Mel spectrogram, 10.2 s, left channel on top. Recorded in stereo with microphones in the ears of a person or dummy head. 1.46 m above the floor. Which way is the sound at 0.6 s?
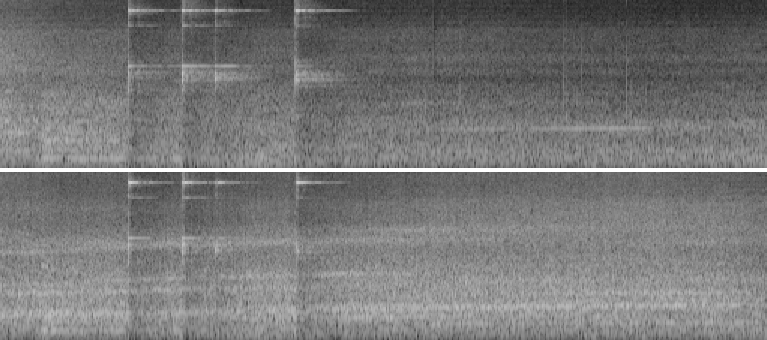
35° right (ahead or behind).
